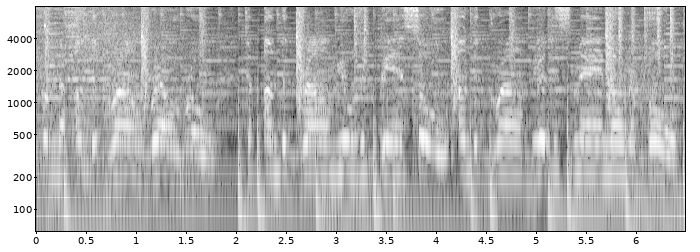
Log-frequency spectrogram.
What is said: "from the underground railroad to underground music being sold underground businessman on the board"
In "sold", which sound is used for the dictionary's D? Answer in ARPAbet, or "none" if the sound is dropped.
none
